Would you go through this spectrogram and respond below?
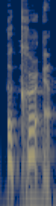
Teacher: E a pronúncia dessa palavra é occur, tá? O som da letra O ali, ele não é um som de O. Ele é um som é um som quase que some. Occur, ok? Você vê que é um som da sílaba fraca ali. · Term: schwa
